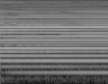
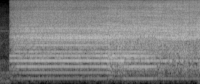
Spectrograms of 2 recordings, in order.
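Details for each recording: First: Philips Sonicare toothbrush after repairing a loose tip/neck (screw fixed, non-original top part fitted): steady, even, high-pitched buzz running normally, then cutting off; now working as it should. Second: Philips Sonicare toothbrush with a loose tip/neck; harsh, hissy high buzz over a steady tone, with the neck rattling and not really brushing. The cause is a loosened or cracked internal screw/shaft.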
